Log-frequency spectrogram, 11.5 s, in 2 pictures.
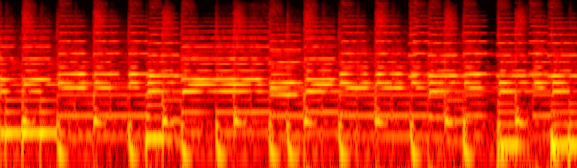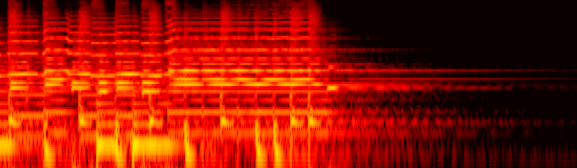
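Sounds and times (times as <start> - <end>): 
MT-32 synthesizer intro music: 0.0 - 10.4.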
